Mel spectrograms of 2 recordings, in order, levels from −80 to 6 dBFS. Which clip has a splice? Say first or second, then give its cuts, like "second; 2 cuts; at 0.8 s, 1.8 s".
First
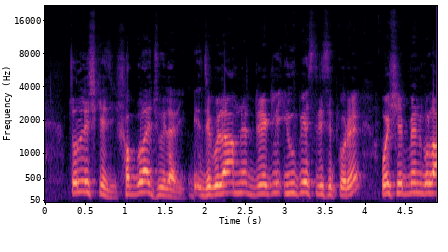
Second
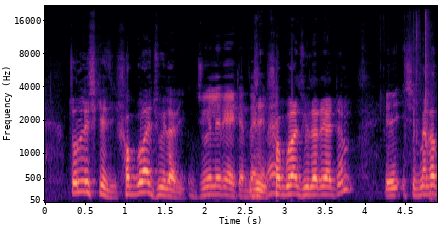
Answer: first; 1 cut; at 1.9 s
